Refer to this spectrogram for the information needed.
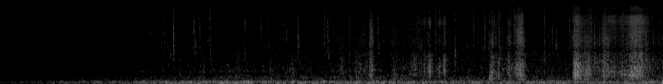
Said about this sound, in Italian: Fuori è buio e un fuoco acceso suona sotto un cielo stellato.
